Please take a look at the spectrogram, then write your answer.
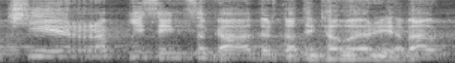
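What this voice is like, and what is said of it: Singing in an Irish accent. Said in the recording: “a guy singing it with an Irish accent”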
